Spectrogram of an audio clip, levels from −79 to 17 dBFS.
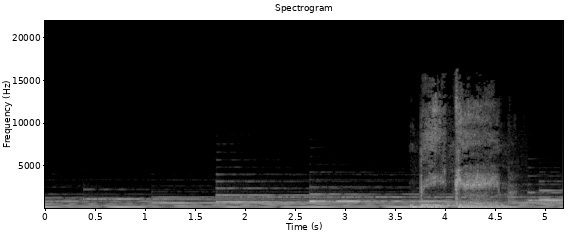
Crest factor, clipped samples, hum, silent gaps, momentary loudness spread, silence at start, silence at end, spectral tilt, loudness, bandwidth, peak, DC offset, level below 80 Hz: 18 dB; under 0.1%; none; none; 11 LU; 0 s; 0 s; -5.5 dB/octave; -22 LUFS; 16 kHz; -4 dBFS; under 0.1%; -50 dBFS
